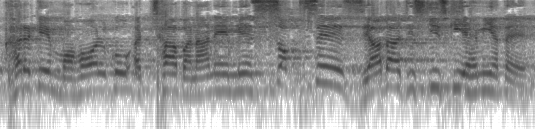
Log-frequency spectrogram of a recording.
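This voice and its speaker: A man delivering a conversational sermon in a mosque, asking rhetorical questions and swinging between loud stress and hushed asides. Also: sits high. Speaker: preacher. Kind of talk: sermon in Urdu. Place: mosque hall. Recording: echoey mosque hall, faint noise.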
